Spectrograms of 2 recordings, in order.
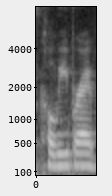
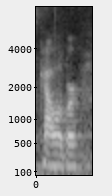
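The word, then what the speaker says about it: Calibre: It's spelled the British way, so it looks like it says Calibbre, but it's it's caliber.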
